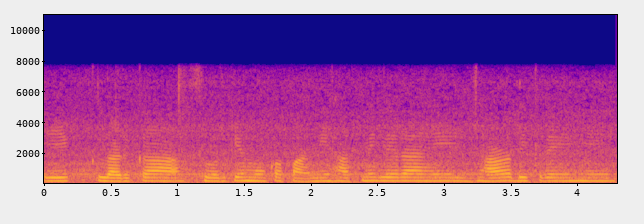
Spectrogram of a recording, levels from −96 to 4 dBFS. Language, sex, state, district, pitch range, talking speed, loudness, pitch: Hindi, female, Bihar, Lakhisarai, 215-225 Hz, 210 wpm, -16 LUFS, 220 Hz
